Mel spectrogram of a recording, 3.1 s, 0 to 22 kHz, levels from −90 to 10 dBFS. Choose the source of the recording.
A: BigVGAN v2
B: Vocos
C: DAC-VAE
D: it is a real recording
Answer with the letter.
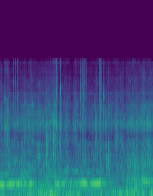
C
